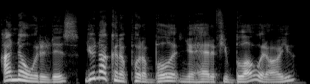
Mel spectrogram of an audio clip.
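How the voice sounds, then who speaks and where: A man's voice: mid-range voice, big pitch swings, racing, husky, dry recording, studio quality. A man voicing a laid-back, soulful lorry driver in a video game, loyal and reluctant, talking in a casual, hesitant, earnest way with streetwise slang. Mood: pleading, troubled. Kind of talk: conversational video game character dialogue.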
